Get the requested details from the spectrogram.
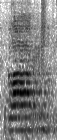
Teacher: kayak R-nya itu lebih bergetar di kita. Lari.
